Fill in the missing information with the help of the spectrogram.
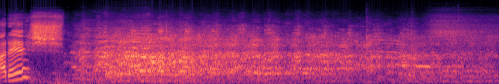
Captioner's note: audience laughing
